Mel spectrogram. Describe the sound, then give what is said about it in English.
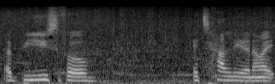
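Steady, soft rush of splashing water from a fountain beside the swimming pool of a villa hotel in the Andalusian foothills between Marbella and Estepona, running continuously beneath a person talking. “The noise you can hear behind me is the fountain next to the swimming pool of the Villa Padierna”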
